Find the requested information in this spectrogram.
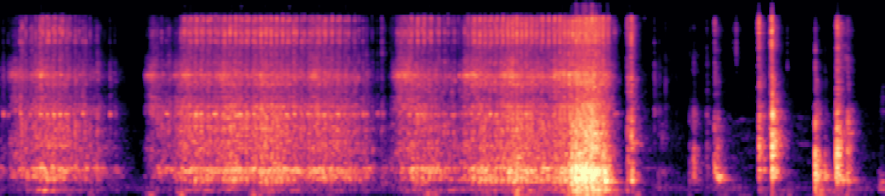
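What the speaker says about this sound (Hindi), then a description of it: "बुकरम के साथ साथ हमने सिलाई लगानी है।" Sewing machine stitching piping onto buckram for a blouse back neck, running in long steady whirring stretches with short stops, then giving way to a few brief clicks and handling knocks.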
